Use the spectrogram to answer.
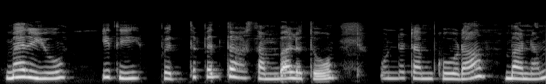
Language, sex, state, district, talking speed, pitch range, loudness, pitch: Telugu, female, Andhra Pradesh, Guntur, 100 wpm, 265-320 Hz, -15 LUFS, 280 Hz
